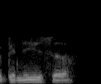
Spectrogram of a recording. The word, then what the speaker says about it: Geniza: Yeah, it's pronunciation would be more Geniza.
